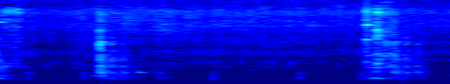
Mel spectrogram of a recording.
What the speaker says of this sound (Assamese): ইয়াতে মই হালধি পাউডাৰ এইখিনি মই লাহেকৈ এতিয়া ভাজি ল'ম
